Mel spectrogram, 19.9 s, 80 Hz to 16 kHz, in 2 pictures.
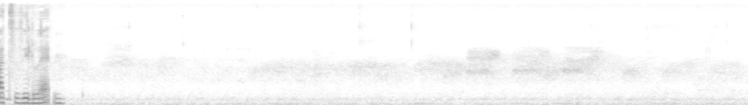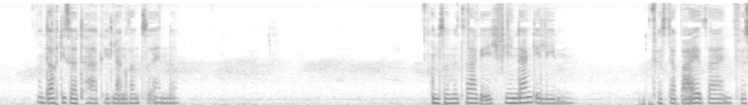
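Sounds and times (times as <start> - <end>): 
speech: 0.0 - 1.0, 10.5 - 12.5, 15.7 - 17.7, 18.5 - 19.9
steady low outdoor rumble: 0.0 - 19.9
several crows cawing in flight: 0.7 - 10.8, 11.5 - 15.8.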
